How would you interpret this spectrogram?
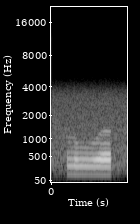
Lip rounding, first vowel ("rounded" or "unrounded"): rounded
